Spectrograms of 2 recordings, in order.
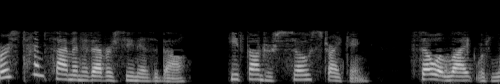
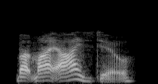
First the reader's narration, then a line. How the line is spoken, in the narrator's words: said a coolly amused voice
